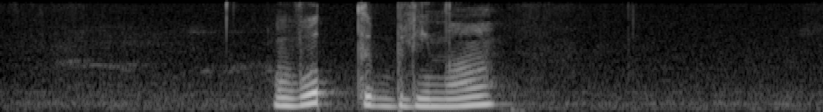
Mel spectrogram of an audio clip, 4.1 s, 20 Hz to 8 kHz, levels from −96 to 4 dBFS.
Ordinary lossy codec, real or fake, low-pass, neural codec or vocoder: none; real; 7.2 kHz; none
